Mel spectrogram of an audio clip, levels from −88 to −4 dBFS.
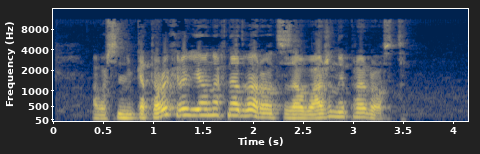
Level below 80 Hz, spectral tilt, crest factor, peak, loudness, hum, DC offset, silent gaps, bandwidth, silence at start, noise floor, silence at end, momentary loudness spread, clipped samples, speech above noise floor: -54 dBFS; -5.5 dB/octave; 16 dB; -2 dBFS; -16 LUFS; none; under 0.1%; none; 11.5 kHz; 0.4 s; -56 dBFS; 0.65 s; 9 LU; under 0.1%; 41 dB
